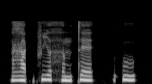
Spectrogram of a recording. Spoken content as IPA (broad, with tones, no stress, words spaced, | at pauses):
ɣa˨˩k̚fi˨˩ə̯hə˨˩˨mt̪ɛ˨˩ | ʔu˨˩˨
